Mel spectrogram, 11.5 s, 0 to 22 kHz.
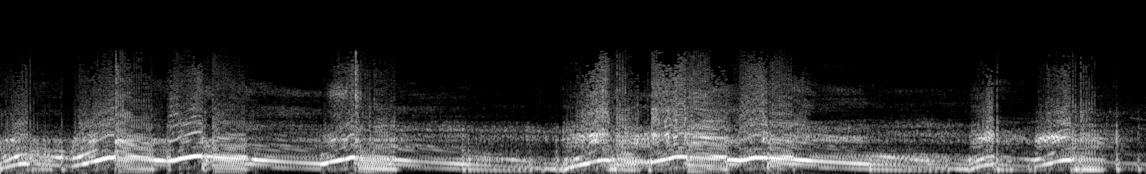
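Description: A loud BMW M2 sports-car engine revs repeatedly through its sports exhaust with the exhaust flap opened, each rise climbing sharply then dropping back, with crackling exhaust pops between blips and no talking over it.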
